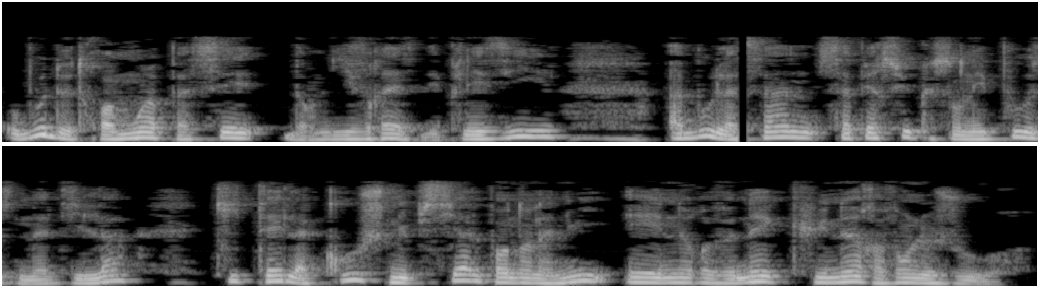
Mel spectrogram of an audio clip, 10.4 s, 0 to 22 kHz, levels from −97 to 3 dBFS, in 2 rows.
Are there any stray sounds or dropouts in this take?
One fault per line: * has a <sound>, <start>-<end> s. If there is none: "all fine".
* has a dropout, 3.7-3.7 s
